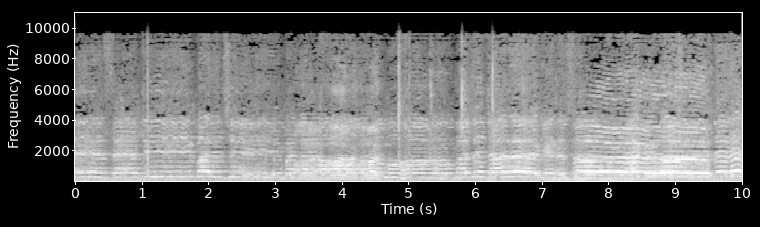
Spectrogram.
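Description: A crowd of men chanting a noha, a Shia mourning lament, together in a sung chant, with a few sharp slaps from chest-beating (matam). The chant grows louder in the last few seconds.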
